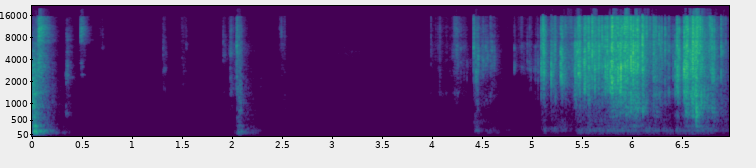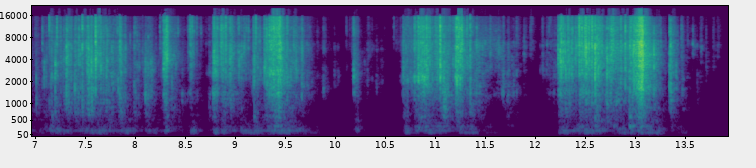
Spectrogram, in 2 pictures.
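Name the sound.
crinkling of plastic food package being opened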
